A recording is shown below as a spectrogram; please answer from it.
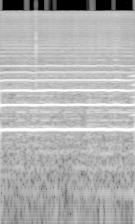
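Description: A single loud note held at one steady pitch with a slight waver, like a wind instrument or a droning siren-like tone, running without a break.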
